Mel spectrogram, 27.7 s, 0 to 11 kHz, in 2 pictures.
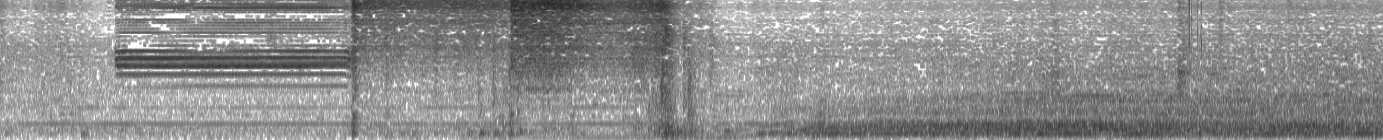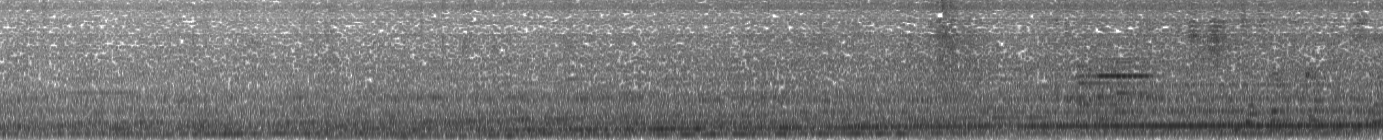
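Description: Škoda 15Tr03/6 trolleybus pulling away from a stop. A high electronic tone sounds for about two seconds, then the doors close with noisy bursts and a knock. After that the electric traction drive whines, rising steadily in pitch and growing louder as the trolleybus gathers speed.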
